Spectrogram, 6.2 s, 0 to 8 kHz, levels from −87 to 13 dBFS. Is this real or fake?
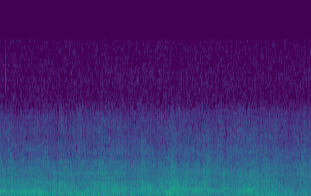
fake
